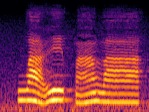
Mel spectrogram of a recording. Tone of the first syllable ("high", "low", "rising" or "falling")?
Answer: falling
